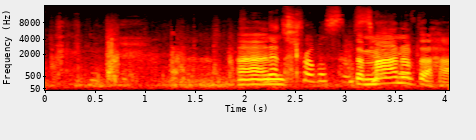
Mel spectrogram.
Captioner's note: she giggles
